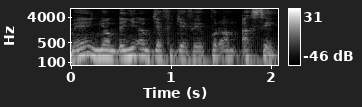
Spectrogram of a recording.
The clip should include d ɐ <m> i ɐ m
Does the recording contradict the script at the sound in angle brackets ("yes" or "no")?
yes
